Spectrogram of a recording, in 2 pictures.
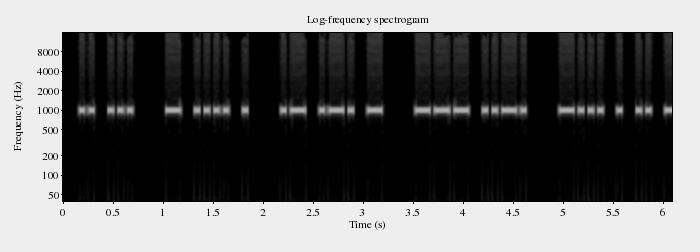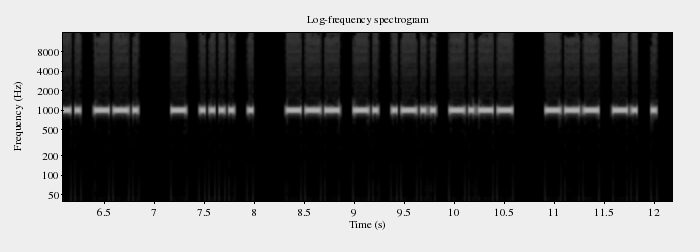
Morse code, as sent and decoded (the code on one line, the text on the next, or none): .. ... / - .... / .- .-. - / --- ..-. / -... .. -. --. / - .... / --- -. .-.. -.-- / --- -. .
IS THE ART OF BEING THE ONLY ONE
